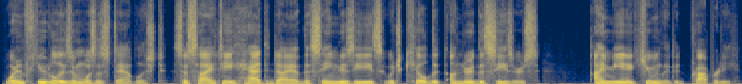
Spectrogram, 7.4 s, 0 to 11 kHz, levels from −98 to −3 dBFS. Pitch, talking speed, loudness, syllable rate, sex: 150 Hz, 170 wpm, -20 LUFS, 5.8 syllables/s, male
